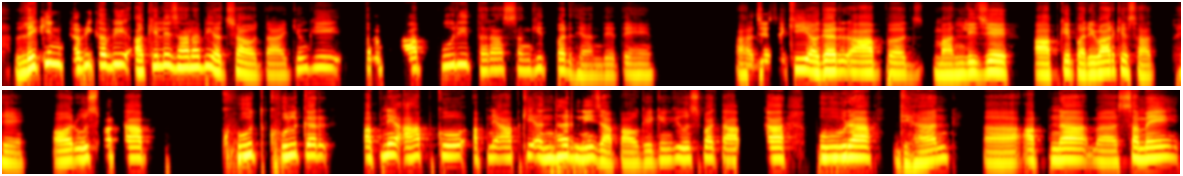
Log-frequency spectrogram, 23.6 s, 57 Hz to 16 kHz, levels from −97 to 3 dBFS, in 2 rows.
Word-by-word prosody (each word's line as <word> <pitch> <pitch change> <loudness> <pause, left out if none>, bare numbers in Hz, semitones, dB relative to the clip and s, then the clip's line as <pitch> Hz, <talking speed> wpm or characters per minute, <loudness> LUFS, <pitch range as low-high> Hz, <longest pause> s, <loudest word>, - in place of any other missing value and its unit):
लेकिन 210 - +5
कभी-कभी 240 +4 +3
अकेले 225 +9 +2
जाना 205 +1 +4
भी 215 0 -1
अच्छा 150 0 0
होता 130 -1 -4
है 125 - -9
क्योंकि 195 +6 -7 0.3
तब 185 0 -5 0.3
आप 185 0 +1
पूरी 240 +3 -1
तरह 175 +1 -4
संगीत 175 +1 -9
पर 170 -3 -1
ध्यान 120 -2 -11
देते 125 +2 -11
हैं 125 0 -9 0.9
अ, 125 -1 -5
जैसे 150 +5 -9
कि 180 -1 0
अगर 155 0 +5
आप 145 0 +4 0.5
मान 130 0 -1
लीजिए 145 +1 +3 0.3
आपके 130 +3 +3
परिवार 140 +3 +4
के 155 0 -2
साथ 120 -3 -5 0.3
थे 125 -3 -6 0.4
और 145 +2 +3
उस 170 +2 +1
वक़्त 195 -2 -3
आप 175 0 +3 0.7
खुद 195 +1 +1
खुलकर 205 +1 +1 0.4
अपने 195 +5 +2
आप 200 +1 +1
को 195 -1 +2 0.2
अपने 180 +2 -5
आप 175 0 -3
के 205 - -2
अंदर 180 +2 +2
नहीं 175 +1 0
जा 140 -6 0
पाओगे 125 +1 -3
क्योंकि 155 +4 -8
उस 165 -1 -3
वक़्त 170 -1 -2
आपका 165 +2 +2 0.4
पूरा 180 0 +5 0.3
ध्यान, 130 +8 -2 0.4
अ, - - -6 0.4
अपना 155 +2 +2 0.2
म 135 -2 -4
समय 175 +5 +2
165 Hz, 145 wpm, -21 LUFS, 140-185 Hz, 0.9 s, लेकिन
